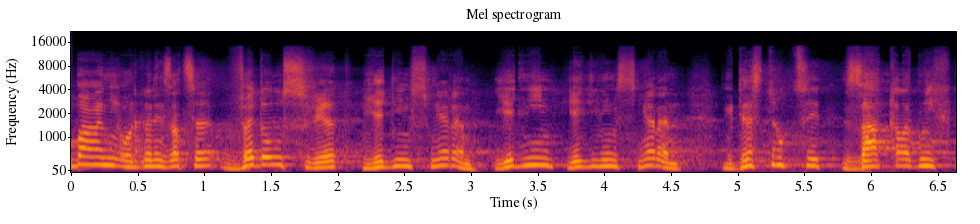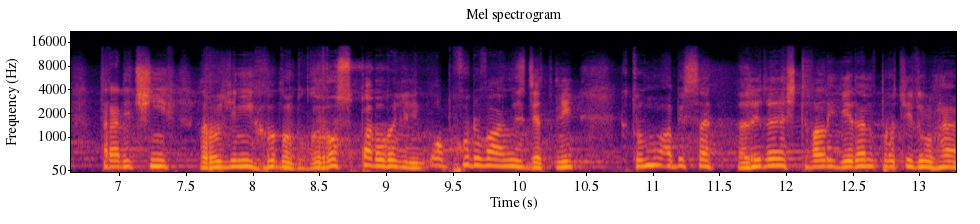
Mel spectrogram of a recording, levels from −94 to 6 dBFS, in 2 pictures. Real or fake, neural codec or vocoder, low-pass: fake; codec, 32 kHz, 1.9 kbps, SNAC; 14.4 kHz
